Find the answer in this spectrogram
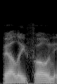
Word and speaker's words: pelephone: It's better than standing around, he says the next morning, as he brings me a rented pelephone, the Hebrew word for magic phone, pronounced bellyphone in Arabic, which, despite its mispronounced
